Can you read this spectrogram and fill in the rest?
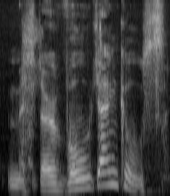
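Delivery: slow, savoured name announcement; drawn-out reveal. Pretend. Co-host awarding best chat room name, drawn-out reveal. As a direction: stretch out the name like a prize winner.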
